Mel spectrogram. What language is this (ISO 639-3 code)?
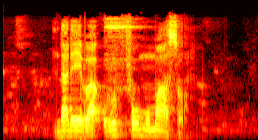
kin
